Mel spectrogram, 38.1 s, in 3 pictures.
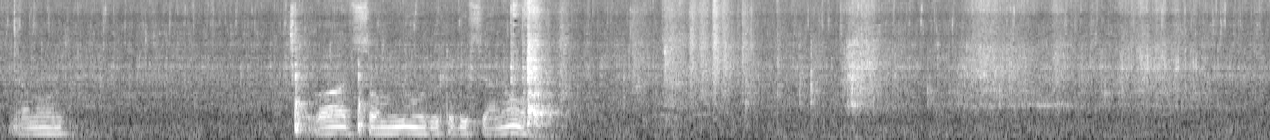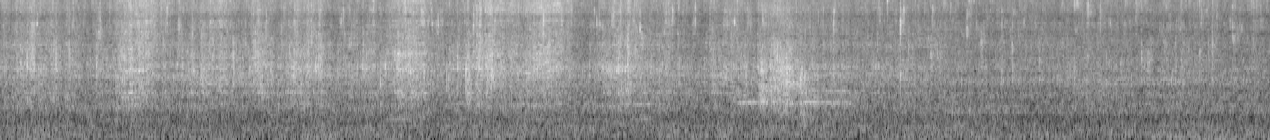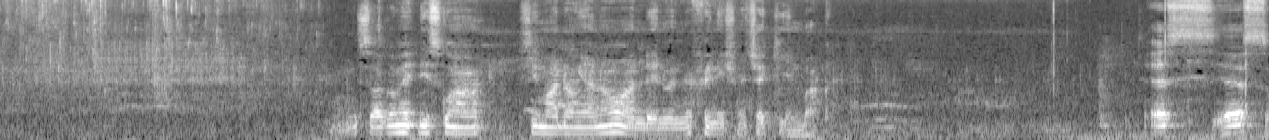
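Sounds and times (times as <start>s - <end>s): fish frying in a pan: 0.0s - 28.6s.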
